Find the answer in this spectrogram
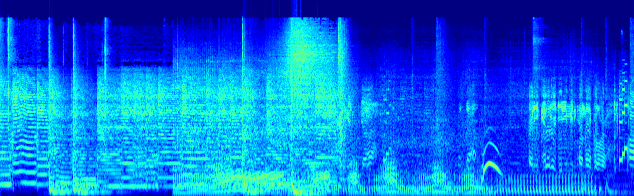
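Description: Electric-guitar rock music, then, about three and a half seconds in, a snow bike's engine revving up and down and running.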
